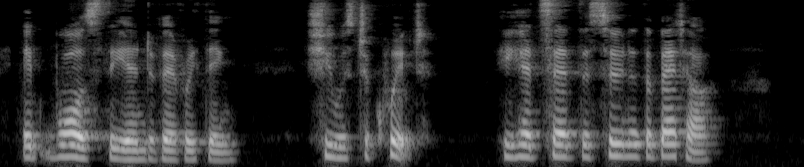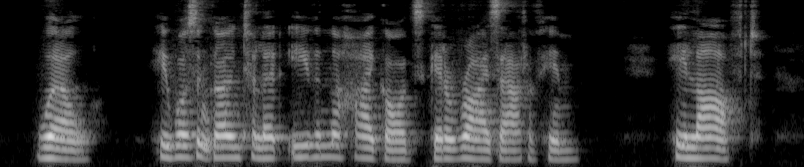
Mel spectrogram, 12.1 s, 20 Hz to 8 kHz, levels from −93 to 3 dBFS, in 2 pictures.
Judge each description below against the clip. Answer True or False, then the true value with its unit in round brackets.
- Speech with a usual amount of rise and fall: True (3.5 semitones)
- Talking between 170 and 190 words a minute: True (175 wpm)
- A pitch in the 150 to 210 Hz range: True (190 Hz)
